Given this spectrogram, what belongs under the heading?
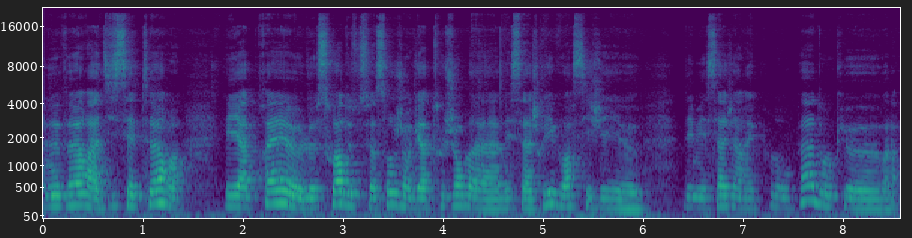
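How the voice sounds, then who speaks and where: Speaking at a moderate pace, a woman keeps a fairly low pitch with ordinary variation. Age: 40s. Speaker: life coach for separated mothers. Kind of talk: casual talk to camera. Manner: hesitant, many filler words.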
